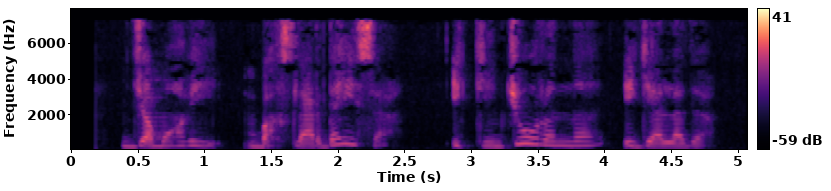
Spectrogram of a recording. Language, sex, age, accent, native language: Uzbek, female, 18-24, Buxoro, Uzbek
